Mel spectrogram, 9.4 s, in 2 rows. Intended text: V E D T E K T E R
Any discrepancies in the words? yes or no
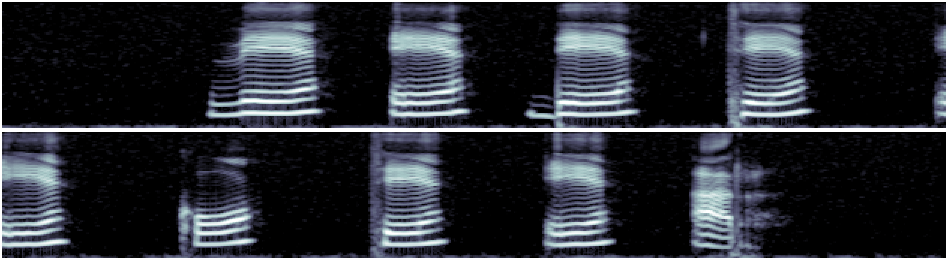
no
